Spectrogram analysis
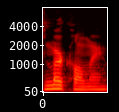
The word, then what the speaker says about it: Merkimer: It is Merkholmer, but Merkimer is how he pronounces it. Okay, I wasn't sure if we were supposed to be pronouncing it with the L or not.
